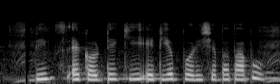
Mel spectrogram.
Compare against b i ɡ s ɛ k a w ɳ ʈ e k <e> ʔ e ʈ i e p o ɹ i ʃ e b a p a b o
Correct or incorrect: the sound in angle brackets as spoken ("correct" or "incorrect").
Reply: incorrect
